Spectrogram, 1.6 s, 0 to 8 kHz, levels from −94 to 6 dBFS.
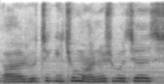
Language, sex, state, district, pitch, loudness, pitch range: Bengali, female, West Bengal, Dakshin Dinajpur, 280 Hz, -12 LUFS, 260-290 Hz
